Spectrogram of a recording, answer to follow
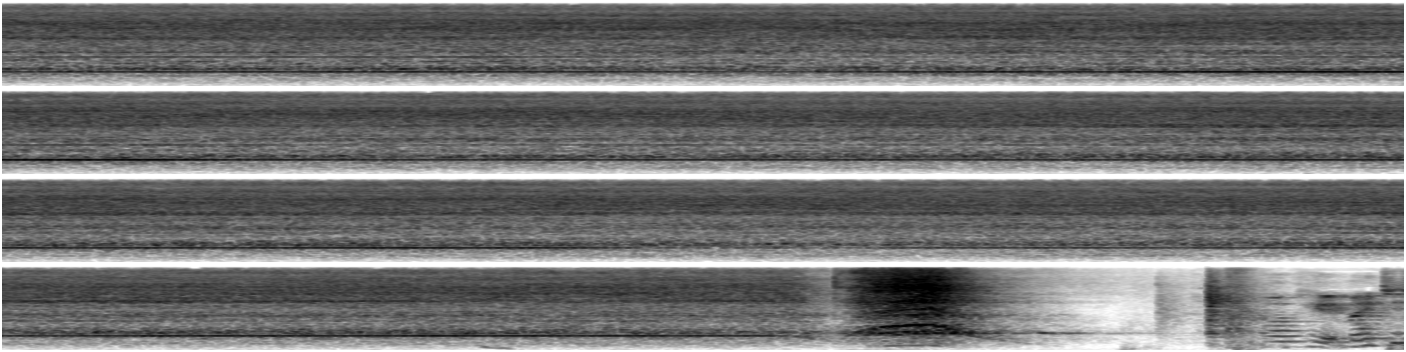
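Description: Handheld hair dryer running steadily on its low setting: an even hiss with a thin steady whine. Near the end it surges briefly louder, then shuts off.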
